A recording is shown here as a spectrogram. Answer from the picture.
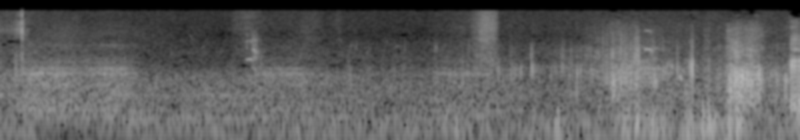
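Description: A few brief, faint calls from Arctic terns flying overhead. Crunching footsteps on a gravel path begin about three seconds in.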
